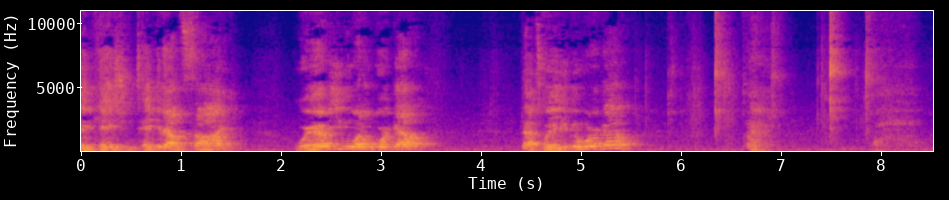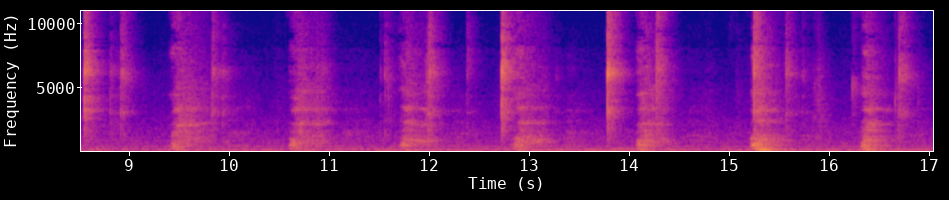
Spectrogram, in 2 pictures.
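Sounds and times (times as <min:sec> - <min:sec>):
man breathing: 0:06.5 - 0:07.2, 0:07.8 - 0:17.0.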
